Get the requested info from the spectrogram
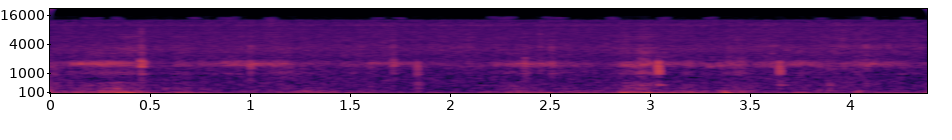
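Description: Dirt bike engine idling with a steady low, uneven rumble, with a few light clicks.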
